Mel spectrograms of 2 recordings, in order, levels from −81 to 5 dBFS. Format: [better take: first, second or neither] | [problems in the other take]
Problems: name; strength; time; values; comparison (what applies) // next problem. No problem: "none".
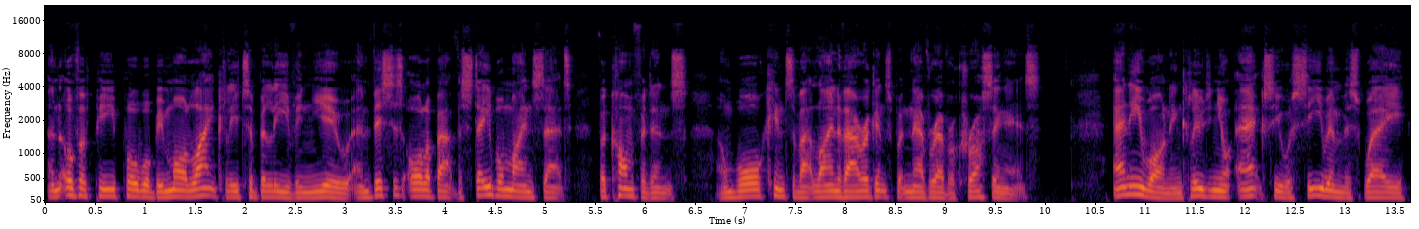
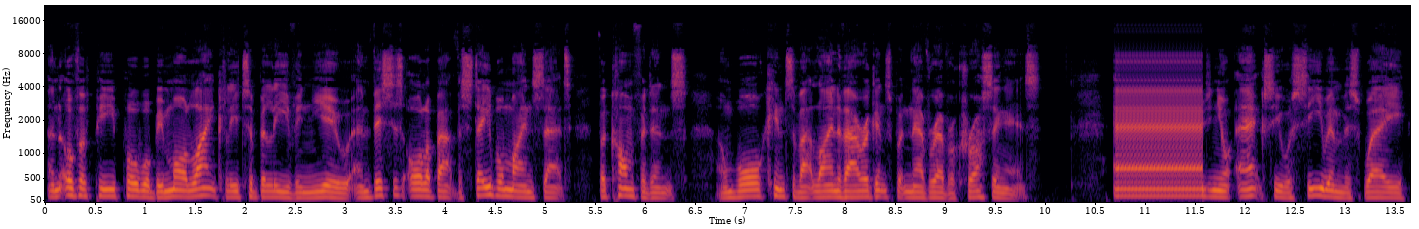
first | audio freezing; at 11 s for 1 s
